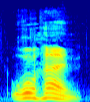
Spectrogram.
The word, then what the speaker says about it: Wuhan: Is that the right pronunciation? Yeah, Wuhan, Uganda Students Association in China, and previously served various leadership roles at the Uganda Student Association in China.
